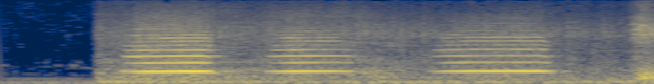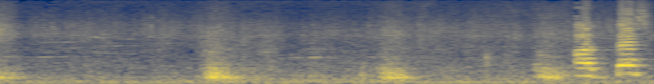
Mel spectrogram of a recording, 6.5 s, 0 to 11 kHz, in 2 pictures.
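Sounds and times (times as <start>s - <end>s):
steam train whistle: 0.5s - 3.4s
steam train clanks: 0.5s - 6.5s
steam train hissing chuffs as the train gets underway: 0.5s - 6.5s.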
